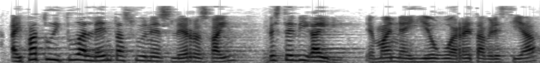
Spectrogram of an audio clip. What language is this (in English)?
Basque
